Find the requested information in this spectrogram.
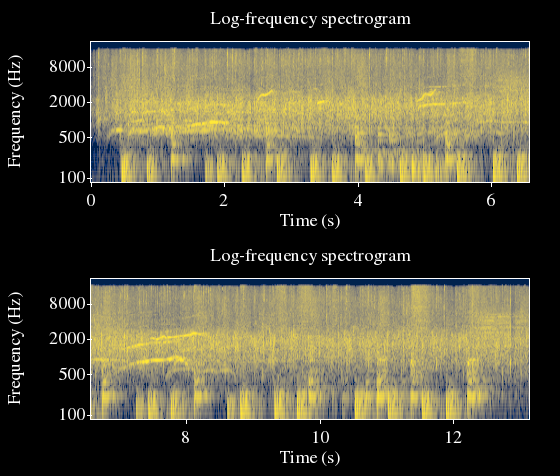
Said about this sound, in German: Und dann Applaus für diese Geschichte, den Burg wie nu.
